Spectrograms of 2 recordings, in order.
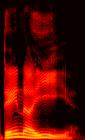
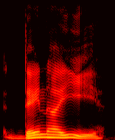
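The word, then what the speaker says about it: Danaë: dan next is uh dania no dain dainai i think that is how you say it de nai capital d-a-n-a-e and there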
